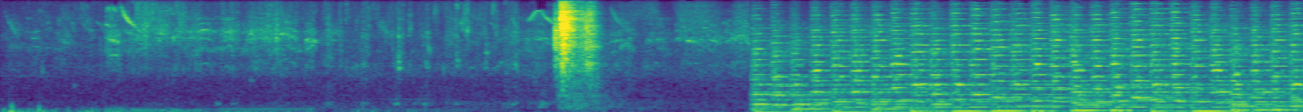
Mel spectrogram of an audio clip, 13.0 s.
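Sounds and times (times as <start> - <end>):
birds chirping and calling: 0.0 - 7.5.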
